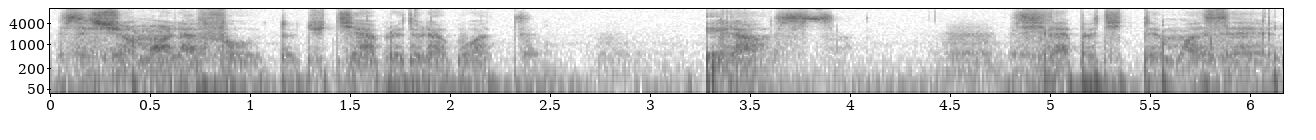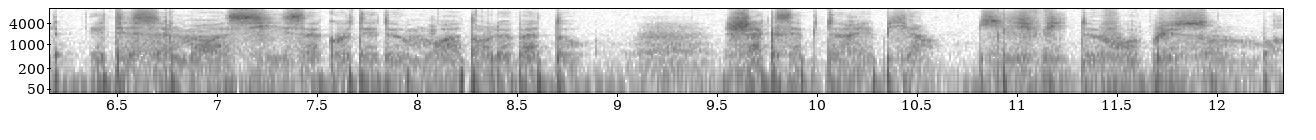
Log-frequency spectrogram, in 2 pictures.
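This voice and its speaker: Someone whispers at a fairly slow pace, with long and frequent pauses. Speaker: ASMR storyteller. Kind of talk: reading aloud. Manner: whispered.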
